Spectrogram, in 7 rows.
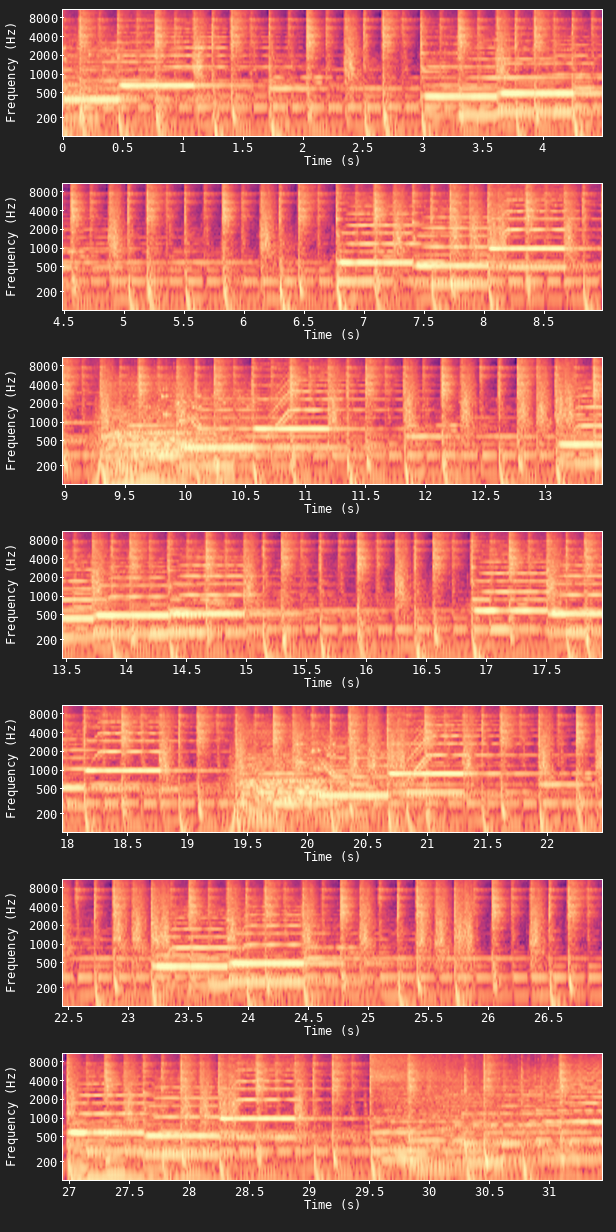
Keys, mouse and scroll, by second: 0.7 ctrl+click, 2.5 ctrl+t, 3.6 alt+click, 10.4 right click, 13.6 double click, 18.5 ctrl+t, 21.4 shift+click.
